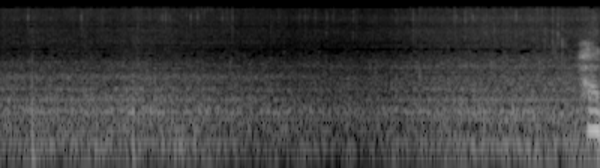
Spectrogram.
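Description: Eggs frying sunny-side up in a pan: a soft, steady sizzle.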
